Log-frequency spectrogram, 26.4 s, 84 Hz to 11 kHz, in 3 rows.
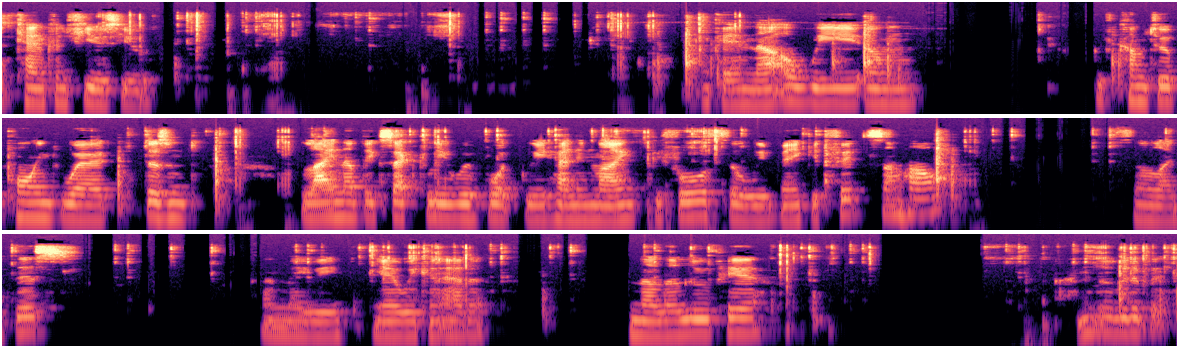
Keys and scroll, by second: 2.9 shift+r, 25.2 r.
